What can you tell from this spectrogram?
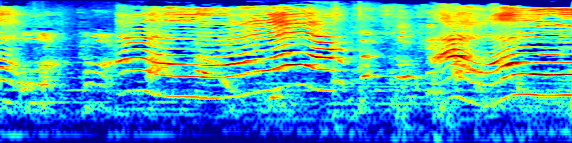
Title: crying daldal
